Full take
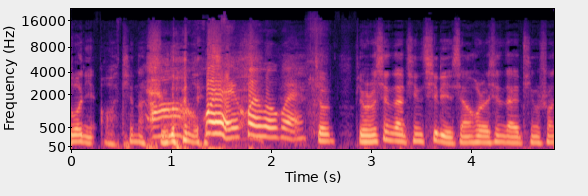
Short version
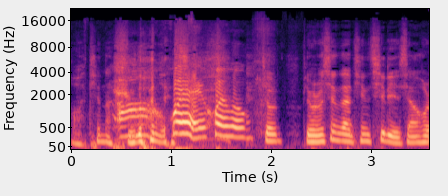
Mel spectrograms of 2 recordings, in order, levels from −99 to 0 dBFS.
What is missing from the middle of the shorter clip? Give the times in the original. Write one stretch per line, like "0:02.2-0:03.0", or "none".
0:02.1-0:02.3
